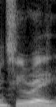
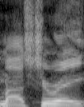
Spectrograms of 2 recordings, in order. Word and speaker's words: Maj Toure: How do I say it correctly? Maj Toure? Toure, yeah. Maj Toure in the building.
